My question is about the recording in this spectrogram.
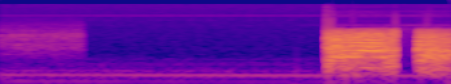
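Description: Aviation radio and intercom in a pilot's headset: a faint steady engine hum, then about one and a half seconds in a loud rush of radio static breaks in suddenly, carrying the stray music that is on the frequency.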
